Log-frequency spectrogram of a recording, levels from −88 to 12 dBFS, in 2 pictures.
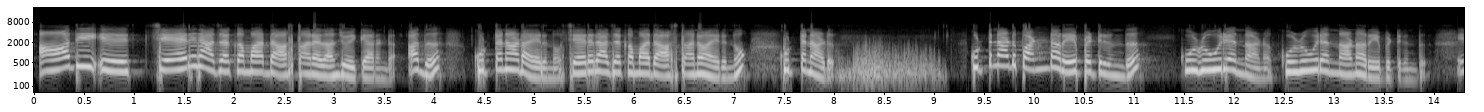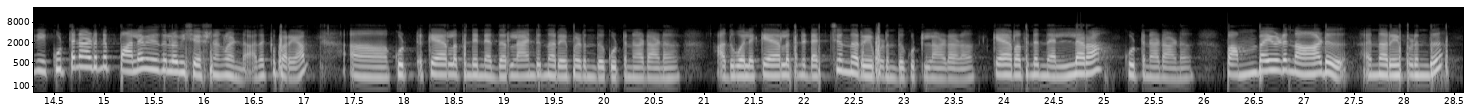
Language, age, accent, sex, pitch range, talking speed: Malayalam, 20-39, native, female, 205-280 Hz, 90 wpm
